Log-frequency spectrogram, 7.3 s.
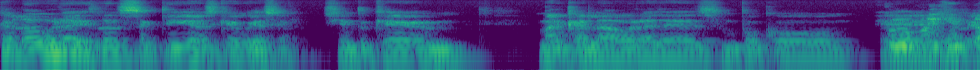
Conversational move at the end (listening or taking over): taking over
